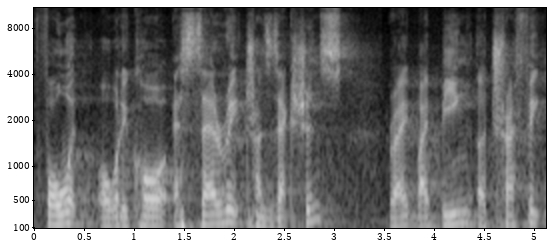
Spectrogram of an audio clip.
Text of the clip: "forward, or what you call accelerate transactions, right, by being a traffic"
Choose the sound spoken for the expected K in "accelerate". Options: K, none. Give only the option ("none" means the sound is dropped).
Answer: none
